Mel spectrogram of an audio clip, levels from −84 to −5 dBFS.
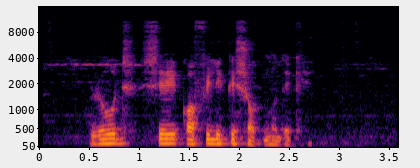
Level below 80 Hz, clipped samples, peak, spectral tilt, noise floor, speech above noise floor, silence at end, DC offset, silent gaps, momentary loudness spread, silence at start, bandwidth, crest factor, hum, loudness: -58 dBFS; under 0.1%; -10 dBFS; -6.5 dB/octave; -62 dBFS; 34 dB; 0.85 s; under 0.1%; none; 13 LU; 0.35 s; 11.5 kHz; 20 dB; none; -30 LUFS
